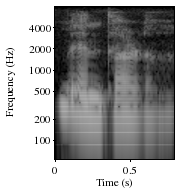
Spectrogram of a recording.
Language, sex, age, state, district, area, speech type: Telugu, female, 18-30, Andhra Pradesh, Konaseema, rural, spontaneous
